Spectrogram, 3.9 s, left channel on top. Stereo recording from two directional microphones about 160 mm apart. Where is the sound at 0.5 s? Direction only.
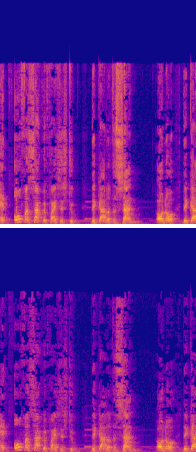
15° left (ahead or behind).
